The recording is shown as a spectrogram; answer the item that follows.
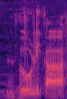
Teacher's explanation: മഹാപ്രാണനായ അക്ഷരമാണത് ധൂളിക എന്ന് നീട്ടി ജപിക്കുക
